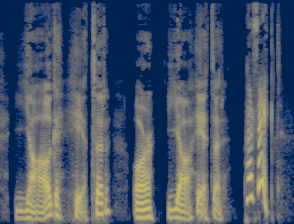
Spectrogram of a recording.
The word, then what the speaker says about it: heter: Okay, so I can either say jag heter or jag heter. Perfect. So that heter word there, it kind of sounds like hate, which is probably not a very positive thing.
